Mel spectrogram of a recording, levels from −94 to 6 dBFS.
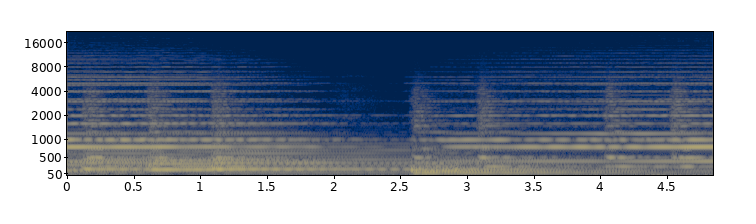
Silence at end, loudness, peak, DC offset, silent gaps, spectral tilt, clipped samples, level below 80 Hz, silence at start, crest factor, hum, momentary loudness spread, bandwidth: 0 s; -31 LUFS; -16 dBFS; under 0.1%; none; -7 dB/octave; under 0.1%; -44 dBFS; 0 s; 14 dB; none; 9 LU; 11.5 kHz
